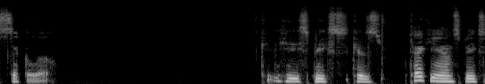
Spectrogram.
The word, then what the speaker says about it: Sikulo: and wow that's him that's cyclo or it's sort of pronounced ceculo properly but since tekken has sort of a speech impediment he just says he just says siccolo he speaks because techian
